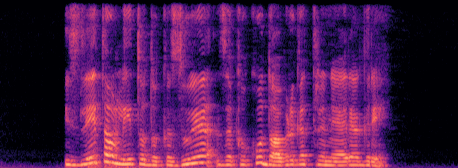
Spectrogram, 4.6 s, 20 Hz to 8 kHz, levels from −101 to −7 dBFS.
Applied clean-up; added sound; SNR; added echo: neural mask model RNNoise.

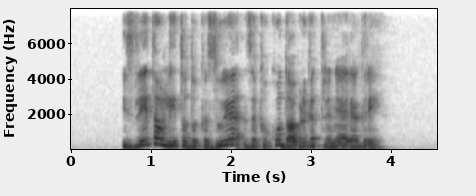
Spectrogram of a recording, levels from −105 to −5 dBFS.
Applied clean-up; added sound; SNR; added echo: none; none; none; none.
